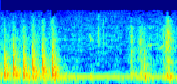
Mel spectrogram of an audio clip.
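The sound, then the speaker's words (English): A quick run of about six firm, evenly spaced knocks on a wooden door, then a short pause before a few softer knocks follow. “I'd hate to knock and have an Arab open the door and start jabbering Arabian at us.”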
